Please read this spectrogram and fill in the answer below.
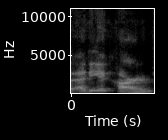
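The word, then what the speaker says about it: Ediacaran: Everything that happened before the Cambrian period, here's the Cambrian period, we call the Say it to yourself, pronounce every vowel, Edia. So the Ediaarin period, this was 635 to 543 million years ago.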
